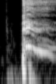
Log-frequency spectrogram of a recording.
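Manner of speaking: short, very high disbelieving laugh; incredulous laugh. Real, not acted. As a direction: laugh at the absurdity. Incredulous laugh mid-rant.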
